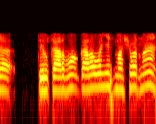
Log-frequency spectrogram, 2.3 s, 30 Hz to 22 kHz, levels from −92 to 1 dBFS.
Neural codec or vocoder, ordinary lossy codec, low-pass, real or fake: none; none; 3.6 kHz; real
